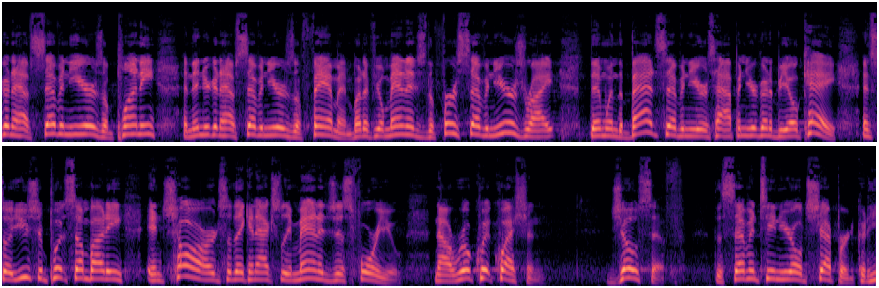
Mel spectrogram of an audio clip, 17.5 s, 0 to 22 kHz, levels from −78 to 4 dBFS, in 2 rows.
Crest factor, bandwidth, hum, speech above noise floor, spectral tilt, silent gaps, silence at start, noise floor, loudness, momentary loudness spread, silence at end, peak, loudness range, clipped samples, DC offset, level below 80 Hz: 20 dB; 16 kHz; none; 36 dB; -3.5 dB/octave; none; 0 s; -59 dBFS; -23 LUFS; 6 LU; 0 s; -4 dBFS; 2 LU; under 0.1%; under 0.1%; -76 dBFS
